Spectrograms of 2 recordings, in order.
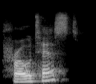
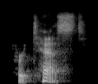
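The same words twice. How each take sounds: First: "protest" as PRO-test, high first syllable; stress on PRO. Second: "protest" as pro-TEST, short first syllable; stress on TEST. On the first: Teacher contrasting the two forms, first syllable stressed. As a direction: lift and lengthen PRO in "protest". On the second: Teacher contrasting the two forms, second syllable stressed. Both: Shown as a demonstration. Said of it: "difference between these two".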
